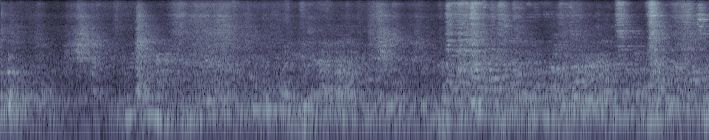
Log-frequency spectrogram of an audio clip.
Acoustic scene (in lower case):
cafe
